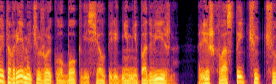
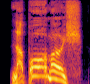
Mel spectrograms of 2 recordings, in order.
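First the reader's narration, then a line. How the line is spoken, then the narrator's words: Yelling. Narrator (Russian): завопил Сесурия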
